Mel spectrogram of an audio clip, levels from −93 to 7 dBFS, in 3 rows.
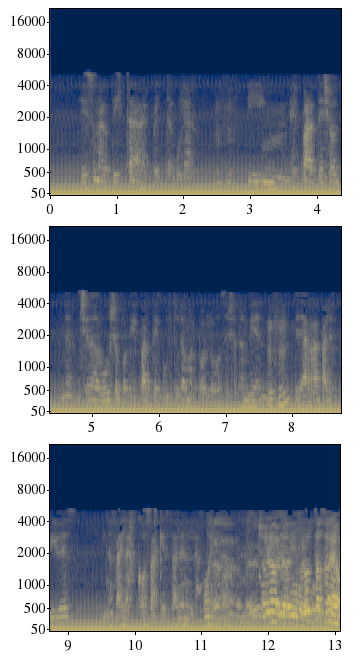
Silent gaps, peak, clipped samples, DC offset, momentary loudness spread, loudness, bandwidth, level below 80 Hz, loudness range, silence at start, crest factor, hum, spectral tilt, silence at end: none; -2 dBFS; under 0.1%; under 0.1%; 8 LU; -22 LUFS; 5.4 kHz; -22 dBFS; 4 LU; 0 s; 18 dB; 50 Hz at -20 dBFS; -9.5 dB/octave; 0 s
